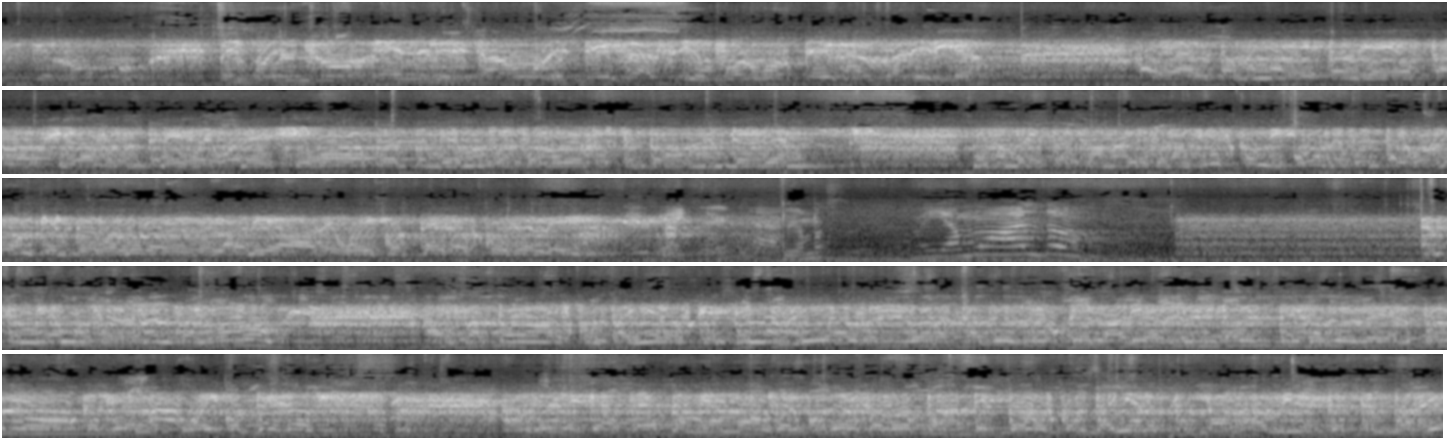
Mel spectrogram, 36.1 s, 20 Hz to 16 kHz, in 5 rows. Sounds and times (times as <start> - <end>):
Speech: 0.0 - 5.1, 5.7 - 11.5, 12.1 - 19.9, 21.6 - 36.1
Radio: 0.0 - 18.5, 20.3 - 36.1.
